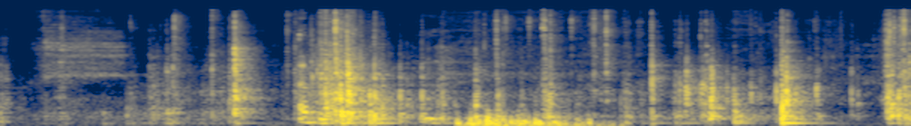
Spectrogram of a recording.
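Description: Cardboard box and plastic packaging crackling, scraping and knocking as a diecast model pickup is pulled out of it by hand, roughly. A sharp knock comes just after five seconds.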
